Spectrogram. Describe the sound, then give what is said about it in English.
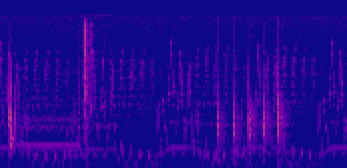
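A quick series of about five sharp, evenly spaced knocks on Dr. Meadows' door by a delivery service bringing a package, clear, following a stretch of soft melodic tones. “Someone's at the door, Dr.”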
